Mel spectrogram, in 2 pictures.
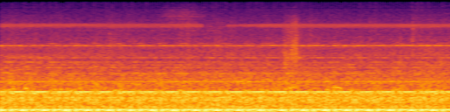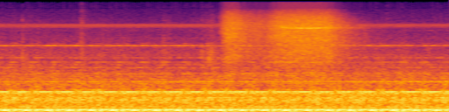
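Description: A DEMU train pulls into a station near Medchal on the Kacheguda–Nanded route, giving a steady, constant rumble with a brief high wheel squeal near the end and no talk.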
